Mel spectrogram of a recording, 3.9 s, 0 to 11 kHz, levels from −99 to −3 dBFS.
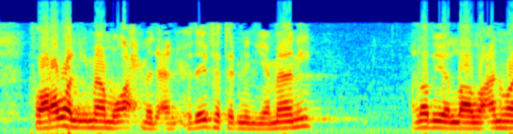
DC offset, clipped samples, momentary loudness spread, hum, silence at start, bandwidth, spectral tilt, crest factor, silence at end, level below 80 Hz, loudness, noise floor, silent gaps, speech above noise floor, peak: under 0.1%; 3%; 9 LU; none; 0 s; 11 kHz; -6.5 dB/octave; 10 dB; 0 s; -42 dBFS; -10 LUFS; -42 dBFS; none; 33 dB; 0 dBFS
